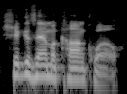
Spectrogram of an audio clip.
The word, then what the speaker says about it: Chigoziem Okonkwo: Uh, Chigoziem Okonkwo.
